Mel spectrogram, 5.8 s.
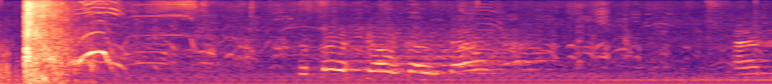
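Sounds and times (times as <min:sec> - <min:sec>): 
25pr Sexton self-propelled gun firing: 0:00.2 - 0:01.0
laughter: 0:00.7 - 0:02.4, 0:03.5 - 0:05.7.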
